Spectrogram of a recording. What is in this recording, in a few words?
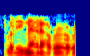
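Police Special Ops Tactical, p25; Raleigh; Spec Ops Tac 12; wake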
